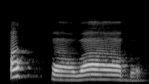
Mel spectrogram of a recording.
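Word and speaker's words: التواب: வந்து நீங்க உச்சரிக்க கூடாது அப்போ அல் பிளஸ் தவாப் அதை நீங்க எப்படி ரீட் பண்ணீங்கன்னா அஸ்தவாப் சரியா அப்போ இந்த லாம் சைலெண்ட் ஆயிரும் அதே மாதிரி அல் பிளஸ்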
